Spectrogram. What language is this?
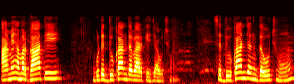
Odia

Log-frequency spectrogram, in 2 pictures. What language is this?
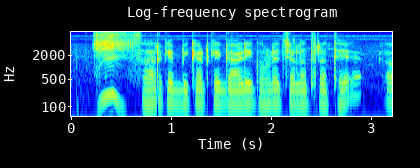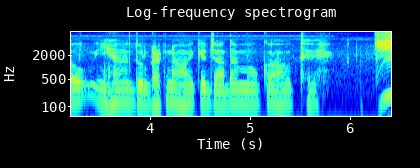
Chhattisgarhi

